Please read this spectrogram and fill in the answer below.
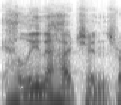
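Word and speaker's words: Halyna Hutchins: Alec Baldwin's being charged with involuntary manslaughter in the death of, I want to say it right, Helena Hutchins, right? – Yes, that's right.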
